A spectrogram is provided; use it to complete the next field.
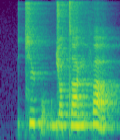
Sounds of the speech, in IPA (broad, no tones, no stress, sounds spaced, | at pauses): t͡s y b ɔ̰ b ɟ ɔ t a ŋ f a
